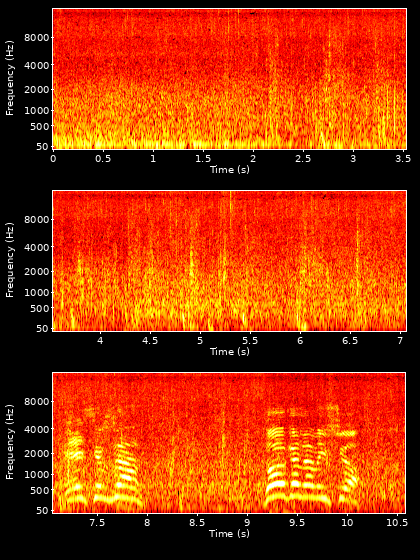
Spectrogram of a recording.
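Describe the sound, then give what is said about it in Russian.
Heavy rain pours down on a forest road at dusk, a dense, steady hiss running throughout; a few short voiced sounds rise over it near the end. “Сумрак. Льет сильный дождь.”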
